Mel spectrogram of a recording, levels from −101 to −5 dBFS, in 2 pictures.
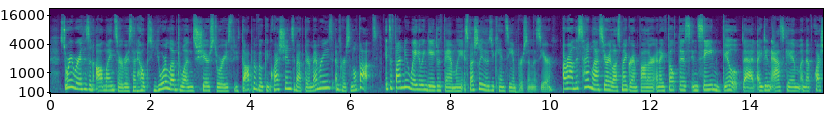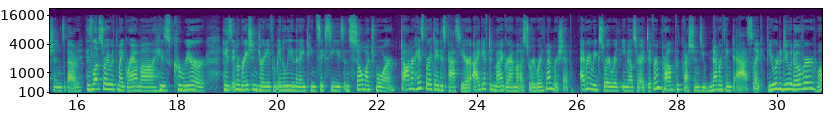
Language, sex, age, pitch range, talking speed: English, female, 10-29, 180-250 Hz, 235 wpm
